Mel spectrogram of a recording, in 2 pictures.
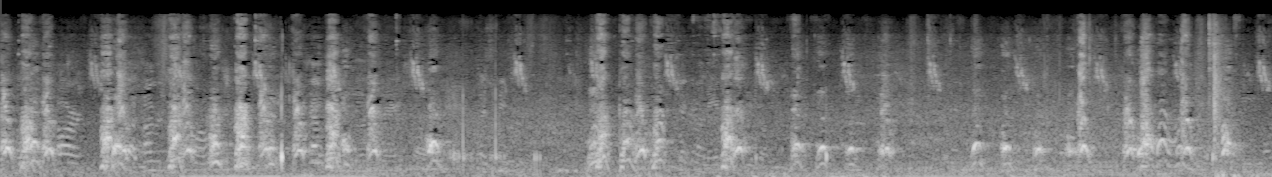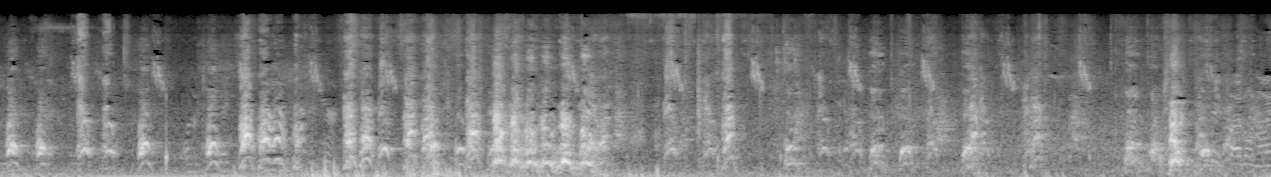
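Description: Dogs barking over and over in short bursts, loudest about two-thirds of the way through.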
